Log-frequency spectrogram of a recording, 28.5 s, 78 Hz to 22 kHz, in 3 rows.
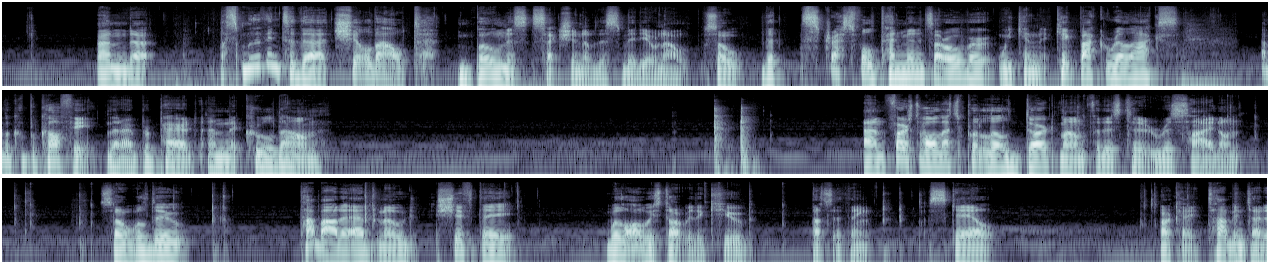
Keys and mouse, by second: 16.4 middle click, 17.3 shift+middle click, 18.1 middle click, 18.4 shift+middle click, 18.9 middle click, 19.4 shift+middle click, 20.3 Tab, 21.4 shift+a, 24.6-24.9 middle drag, 25.3 s, 27.5 Tab, 28.0 a, 28.2 s.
